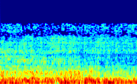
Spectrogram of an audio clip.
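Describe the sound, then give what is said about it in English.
A flash flood of water rushing down from the mountains through an arroyo: a deep, continuous rumbling roar holds steady and fairly loud throughout, a dense low-pitched churn with a faint hiss above it and no voices. “Don't you hear sort of a rumbling?”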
